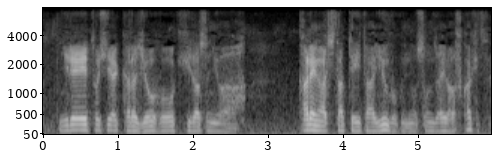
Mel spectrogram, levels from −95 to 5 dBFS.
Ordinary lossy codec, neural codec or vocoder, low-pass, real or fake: AAC, 48 kbps; none; 7.2 kHz; real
